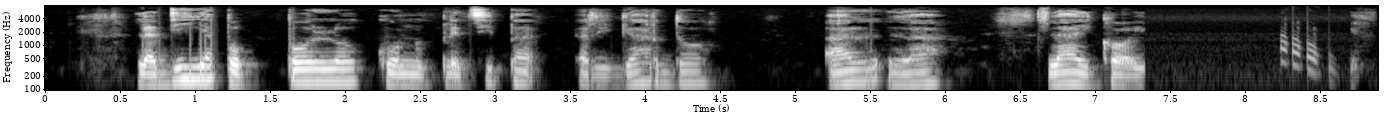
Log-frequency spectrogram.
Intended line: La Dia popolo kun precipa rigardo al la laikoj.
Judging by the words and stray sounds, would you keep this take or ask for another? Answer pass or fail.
fail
